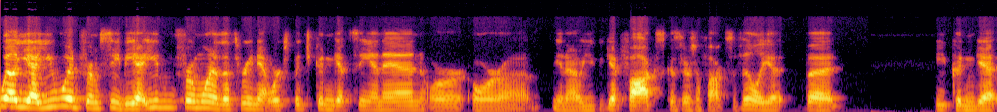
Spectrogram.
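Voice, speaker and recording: A woman talks at a moderate pace in a very deep, low pitch. Her pitch swings very widely and her loudness swings a lot. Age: 60s. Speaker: TV news anchor. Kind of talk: casual chat. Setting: podcast interview.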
